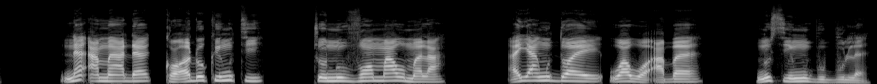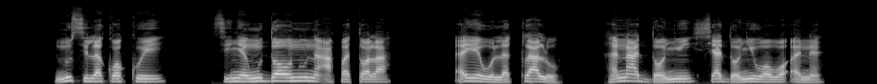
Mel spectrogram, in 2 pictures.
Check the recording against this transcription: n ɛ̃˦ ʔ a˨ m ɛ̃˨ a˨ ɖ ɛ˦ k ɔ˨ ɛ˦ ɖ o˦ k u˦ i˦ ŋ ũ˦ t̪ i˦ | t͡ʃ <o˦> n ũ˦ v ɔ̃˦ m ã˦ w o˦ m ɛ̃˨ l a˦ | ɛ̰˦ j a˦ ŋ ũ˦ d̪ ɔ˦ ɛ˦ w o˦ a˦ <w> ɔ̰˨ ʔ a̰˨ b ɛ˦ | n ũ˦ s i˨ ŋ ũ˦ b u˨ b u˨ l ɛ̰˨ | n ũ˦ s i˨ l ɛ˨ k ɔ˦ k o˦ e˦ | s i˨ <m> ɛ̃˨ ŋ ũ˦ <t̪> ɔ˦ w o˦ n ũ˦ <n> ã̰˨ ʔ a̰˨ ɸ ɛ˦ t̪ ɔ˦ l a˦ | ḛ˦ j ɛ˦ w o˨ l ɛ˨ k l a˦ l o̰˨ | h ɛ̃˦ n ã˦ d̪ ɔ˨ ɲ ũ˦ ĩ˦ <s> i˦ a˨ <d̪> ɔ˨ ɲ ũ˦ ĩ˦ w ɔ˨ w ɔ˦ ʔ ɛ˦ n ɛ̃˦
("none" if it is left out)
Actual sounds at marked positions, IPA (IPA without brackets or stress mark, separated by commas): o˦, w, ɲ, d̪, n, s, d̪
